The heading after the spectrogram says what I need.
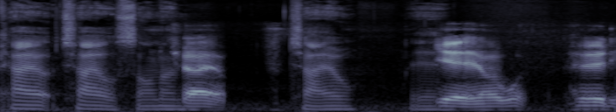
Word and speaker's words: Chael Sonnen: How do you pronounce his name? Chael Sonnen.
